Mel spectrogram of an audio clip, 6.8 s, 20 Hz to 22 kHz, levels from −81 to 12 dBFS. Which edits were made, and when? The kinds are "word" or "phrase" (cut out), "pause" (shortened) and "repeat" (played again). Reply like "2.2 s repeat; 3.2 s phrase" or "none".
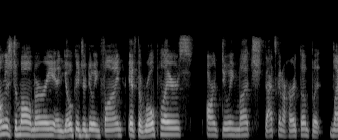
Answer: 2.5 s pause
